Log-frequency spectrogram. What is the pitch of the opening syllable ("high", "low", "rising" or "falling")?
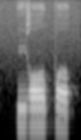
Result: high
